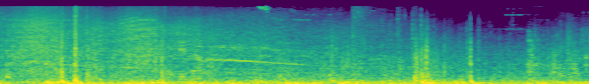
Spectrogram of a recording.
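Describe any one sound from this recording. A gun fires sharp shots.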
